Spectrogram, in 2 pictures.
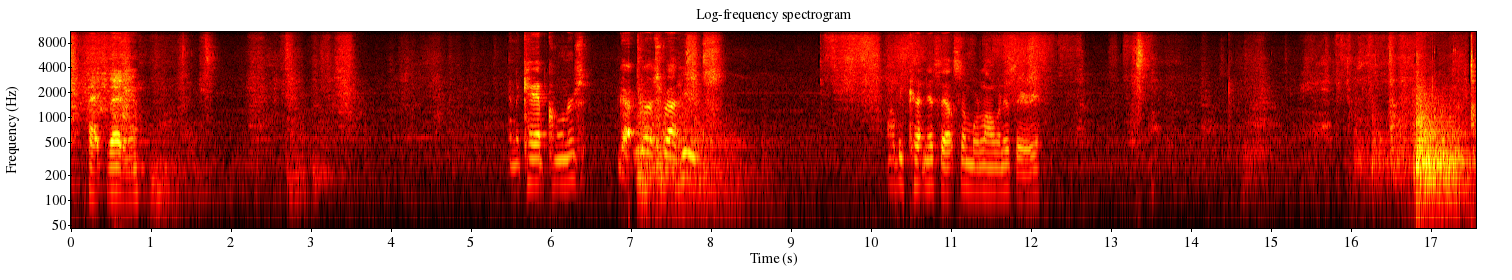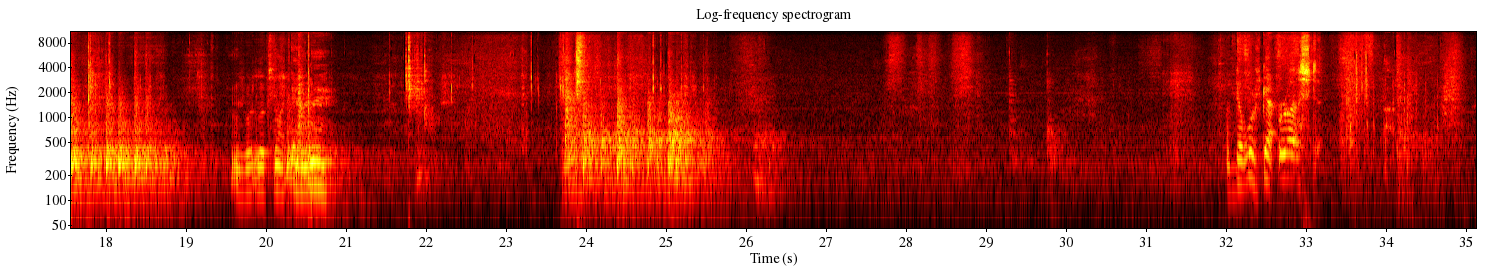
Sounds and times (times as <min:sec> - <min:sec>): Speech: 0:00.1 - 0:01.0, 0:05.4 - 0:08.2, 0:10.2 - 0:12.2, 0:19.6 - 0:20.9, 0:32.0 - 0:33.3.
